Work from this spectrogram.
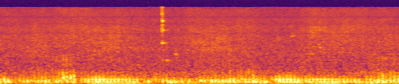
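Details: Indoor Ragdoll cat, one of the pair Ao and Aki (one year one month and ten months old), beside its waking owner in the morning; a low, continuous rhythmic purr with pulsing breaths fills the clip, plus faint rustling.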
